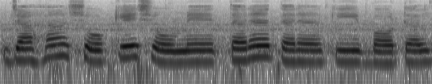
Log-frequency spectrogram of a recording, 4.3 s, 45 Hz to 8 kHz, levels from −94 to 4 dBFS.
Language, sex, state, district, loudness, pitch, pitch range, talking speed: Hindi, female, Madhya Pradesh, Dhar, -13 LUFS, 180 Hz, 175-200 Hz, 110 wpm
